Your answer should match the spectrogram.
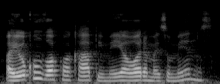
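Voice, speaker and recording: A woman's voice: mid-range voice, fast talker, mellow, lightly acted. A Brazilian woman voicing a caring, practical teenage schoolboy in an audiobook, speaking in a casual, matter-of-fact way. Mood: practical, calm. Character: caring, practical teenage schoolboy looking after drunk friend. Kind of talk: storybook character dialogue.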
